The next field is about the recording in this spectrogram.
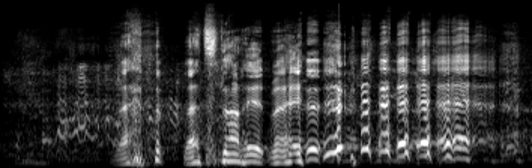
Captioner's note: laughs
